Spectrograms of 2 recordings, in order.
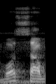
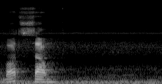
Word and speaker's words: Poisson: Thì cái chữ này mình đọc theo tiếng Việt là Poisson nha các. Đọc là Poisson.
